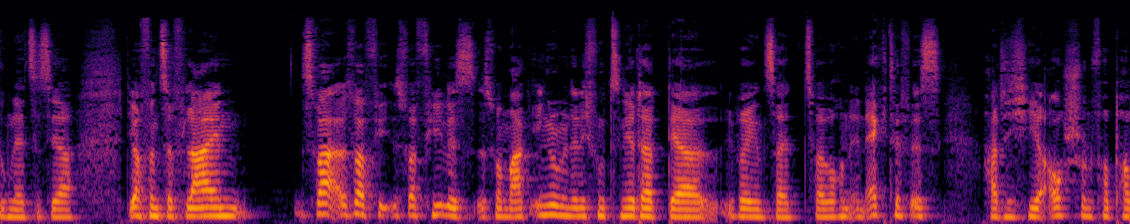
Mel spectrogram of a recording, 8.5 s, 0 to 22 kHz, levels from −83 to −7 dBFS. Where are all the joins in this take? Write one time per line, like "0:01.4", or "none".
none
